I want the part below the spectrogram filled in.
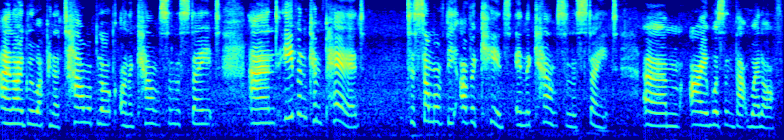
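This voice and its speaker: A woman's raised, projected voice, high in pitch, fairly slow, with ordinary pitch variation. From East London (Dagenham), England. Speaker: travel vlogger. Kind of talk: storytime monologue. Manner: casual, hesitant with fillers.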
